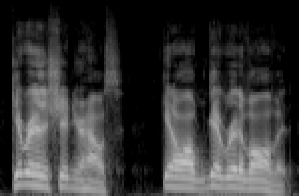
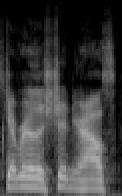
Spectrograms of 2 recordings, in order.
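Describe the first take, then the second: First: Louder, forceful repeat of the order; louder demand. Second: Said in the usual way. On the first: Retold or imitated. Son ordering his mom to clear out the house, louder insistence. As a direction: lean in and insist harder.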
